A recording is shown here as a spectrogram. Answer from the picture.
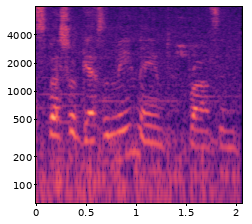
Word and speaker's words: Bronson: Like, just as long as it's not Bryson, or anything else of that nature, because I get that far too much when I specifically and say my name phonetically as Bronson or Charles Bronson, and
